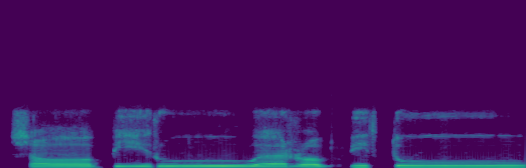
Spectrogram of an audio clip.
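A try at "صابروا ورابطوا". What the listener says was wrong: Rohnya panjang. Iya panjang.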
